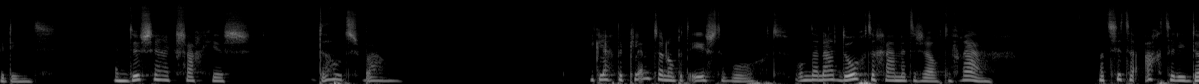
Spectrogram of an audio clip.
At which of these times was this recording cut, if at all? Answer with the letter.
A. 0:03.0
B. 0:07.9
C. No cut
A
